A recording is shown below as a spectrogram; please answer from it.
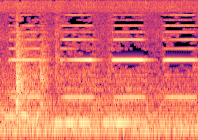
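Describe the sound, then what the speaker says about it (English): An oxygen alarm on a medical oxygen manifold machine gives off a steady electronic tone with a few brief pulses, close and moderately loud, with no speech. "It also has an oxygen alarm in it."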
